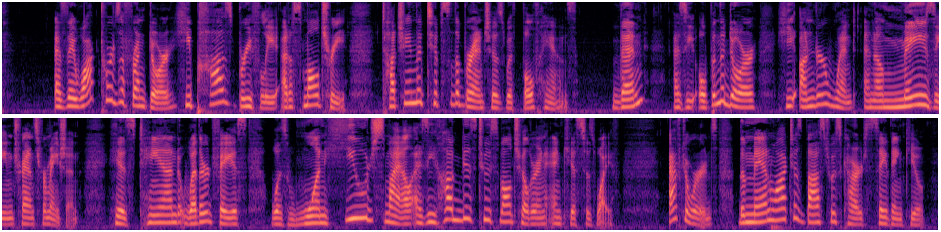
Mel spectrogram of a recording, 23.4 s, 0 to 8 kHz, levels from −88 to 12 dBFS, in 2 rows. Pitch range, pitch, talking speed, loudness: 170-240 Hz, 200 Hz, 170 wpm, -16 LUFS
